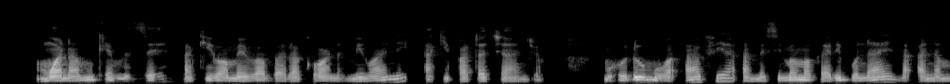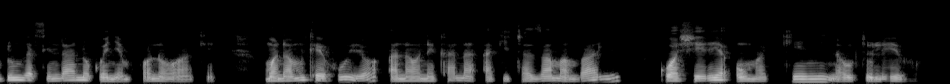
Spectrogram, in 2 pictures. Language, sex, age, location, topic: Swahili, male, 25-35, Kisii, health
